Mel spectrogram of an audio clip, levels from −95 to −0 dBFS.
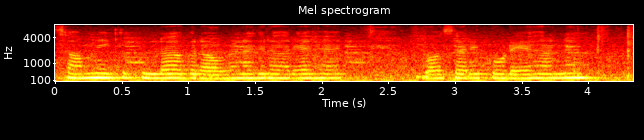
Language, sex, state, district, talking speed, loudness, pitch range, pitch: Punjabi, female, Punjab, Fazilka, 165 wpm, -15 LUFS, 215-220 Hz, 215 Hz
